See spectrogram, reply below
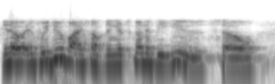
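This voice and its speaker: A man who works as an automotive journalist, answering interview questions in a relaxed, informative way. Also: fairly high pitch, quick pace. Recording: tinny phone line.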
